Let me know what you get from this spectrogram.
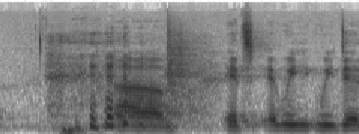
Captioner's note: both speakers chuckling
